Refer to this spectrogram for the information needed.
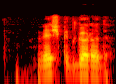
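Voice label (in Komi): веськыд гӧрӧд, Komi, male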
